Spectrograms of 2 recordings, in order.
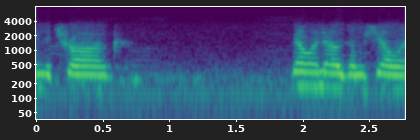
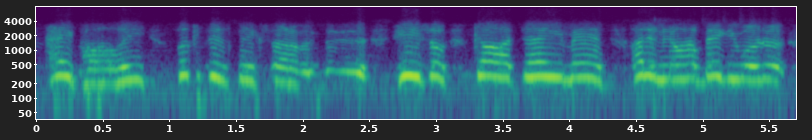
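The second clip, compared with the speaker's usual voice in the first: high-pitched imitation of an amazed colleague; excited calling over; 8 semitones higher than usual. Acted Dreamer excitedly calling Paulie over.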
